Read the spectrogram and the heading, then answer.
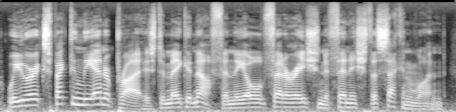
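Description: A man's voice: medium pitch, very animated, quick pace, a little hiss or hum. An actor playing a nobleman's loyal friend, earnestly explaining bad news in a science fiction audio drama. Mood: surprised, worried.

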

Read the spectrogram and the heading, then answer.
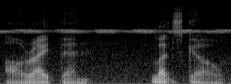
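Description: Man voicing a very gravelly low alien dad. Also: level tone, takes it slowly, full character voice. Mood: gentle. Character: anxious, apologetic alien father, protective of his family. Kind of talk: radio drama acting. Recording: noisy, distant, insect-like background hiss.

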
